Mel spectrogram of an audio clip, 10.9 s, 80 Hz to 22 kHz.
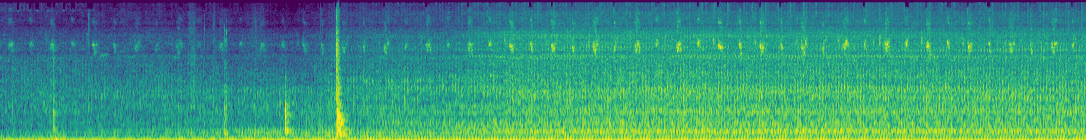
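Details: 2015 VW Tiguan 2.0 TDI 150 BMT diesel, 34,000 miles, cold idle: quick high chirping squeak repeating a few times a second over the clatter, only when cold, fading after a minute or two; source unknown.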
